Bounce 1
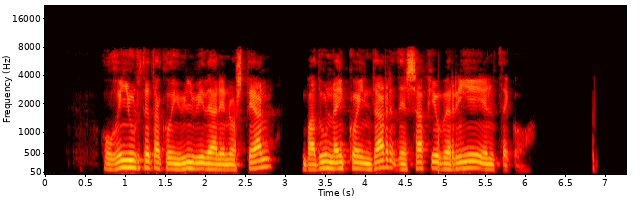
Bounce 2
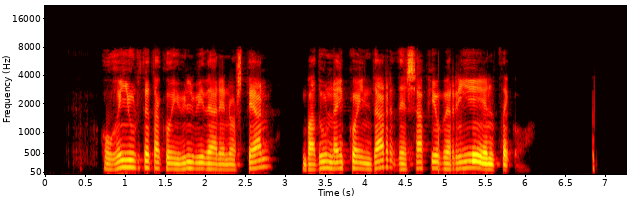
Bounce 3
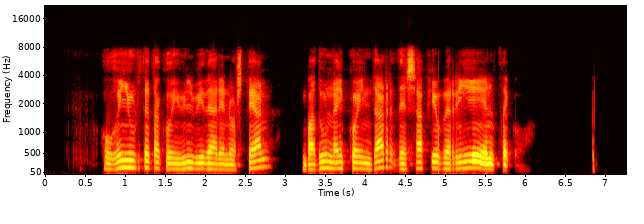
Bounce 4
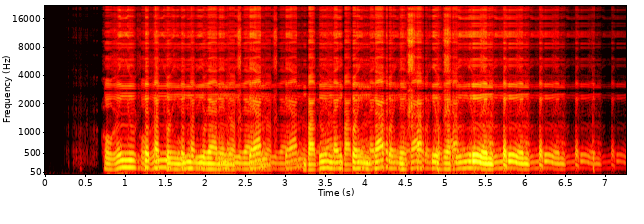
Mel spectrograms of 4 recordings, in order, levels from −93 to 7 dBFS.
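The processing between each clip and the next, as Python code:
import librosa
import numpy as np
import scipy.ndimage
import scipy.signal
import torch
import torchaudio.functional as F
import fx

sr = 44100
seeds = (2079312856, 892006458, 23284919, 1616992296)

y1 = fx.spec_box(x, sr, start_s=5.35, length_s=0.49, low_hz=210.0, high_hz=1600.0, gain_db=9)
y1 = fx.transient(y1, sr, attack_db=5, sustain_db=-9)
y2 = fx.wow_flutter(y1, sr, seeds[0], rate_hz=2.1, depth_cents=22.0)
y2 = y2 * librosa.db_to_amplitude(5.0)
y3 = fx.bit_reversed(y2, sr, seeds[1], block=16)
y3 = fx.echo_feedback(y3, sr, ms=450, feedback_pct=39, wet_db=-5.5)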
